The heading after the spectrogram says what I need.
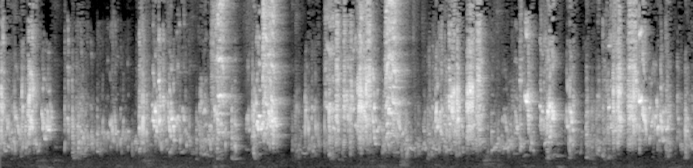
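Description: Conures keep up a continuous run of harsh, raspy squawks and chattering screeches, high-pitched and overlapping, with barely a pause.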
